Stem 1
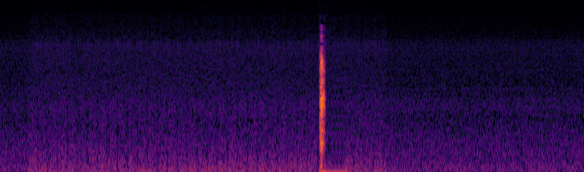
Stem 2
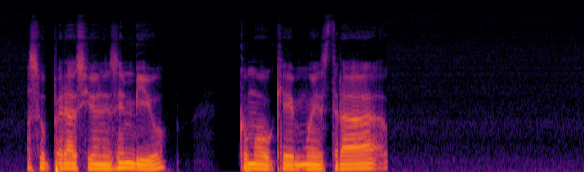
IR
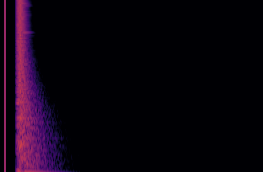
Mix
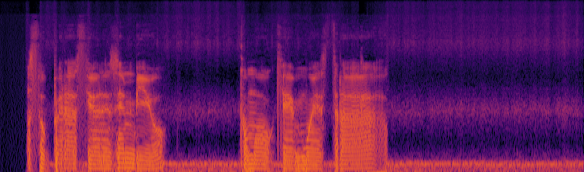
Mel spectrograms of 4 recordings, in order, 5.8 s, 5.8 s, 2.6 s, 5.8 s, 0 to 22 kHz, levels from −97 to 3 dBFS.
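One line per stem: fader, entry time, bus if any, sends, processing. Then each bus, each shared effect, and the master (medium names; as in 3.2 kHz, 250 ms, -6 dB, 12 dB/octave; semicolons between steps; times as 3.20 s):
-3.5 dB, 0.40 s, no send, FFT filter 130 Hz 0 dB, 200 Hz +15 dB, 300 Hz -10 dB, 730 Hz -29 dB, 1.5 kHz 0 dB, 3.6 kHz -23 dB, 8.1 kHz -2 dB; level flattener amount 70%
+2.5 dB, 0.00 s, no send, spectral peaks clipped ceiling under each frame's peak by 28 dB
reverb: none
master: compression 6:1, threshold -23 dBFS, peak gain reduction 8 dB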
